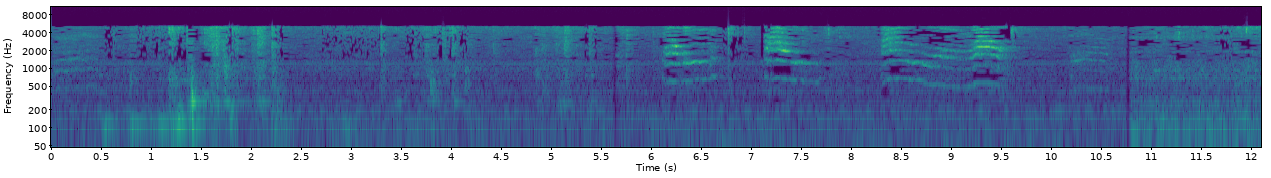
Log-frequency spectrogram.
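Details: House cats alone at home, filmed by an indoor cat camera, give a cluster of long, bending meows in the second half, some rising then falling in pitch, while their water fountain, clogged by food, hisses loudly throughout.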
